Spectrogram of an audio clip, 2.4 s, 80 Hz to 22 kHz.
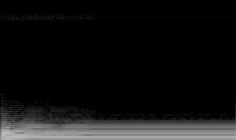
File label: TROP D#4, TRUMPET; Xsample VOL-3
